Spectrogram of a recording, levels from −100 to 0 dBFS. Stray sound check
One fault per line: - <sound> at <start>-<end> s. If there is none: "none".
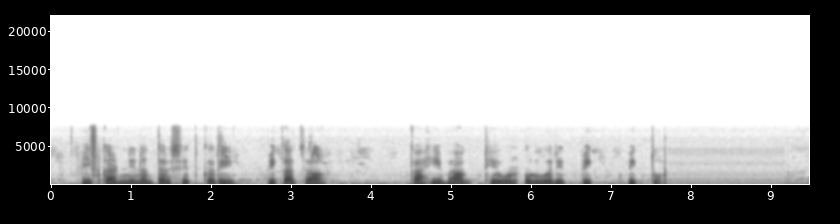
none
